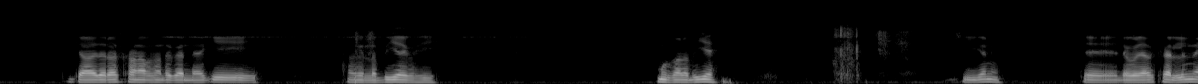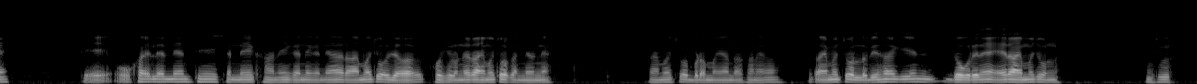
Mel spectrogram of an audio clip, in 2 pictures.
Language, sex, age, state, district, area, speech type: Dogri, male, 30-45, Jammu and Kashmir, Jammu, rural, spontaneous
